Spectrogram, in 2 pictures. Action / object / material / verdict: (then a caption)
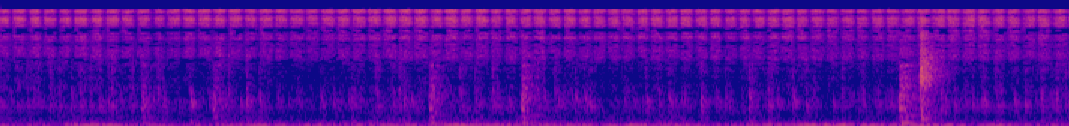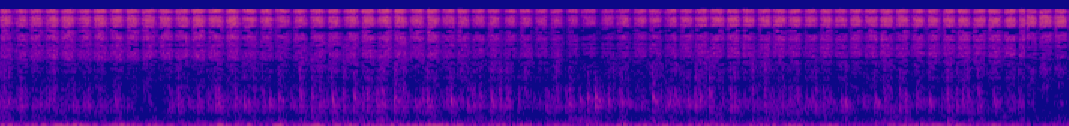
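scrape / rubber printmaking block scratched with a pencil tip / rubber / none. A colored pencil tip scratches and drags across the surface of a flat, solid white rubber printmaking block, about a hand and a half in size, lying on a wooden cutting board while drawing. Soft, steady scratching and rubbing run throughout over a low, quiet hum, with a few brief sharper ticks, the clearest one about six seconds in.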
